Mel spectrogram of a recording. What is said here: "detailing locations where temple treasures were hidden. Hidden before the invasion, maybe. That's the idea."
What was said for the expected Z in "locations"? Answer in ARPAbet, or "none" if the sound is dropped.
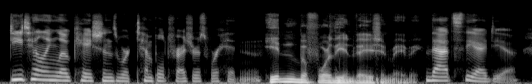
Z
